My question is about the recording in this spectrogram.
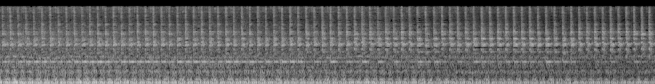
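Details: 1931 Ford Model A idling; fast metallic clatter from the starter gear hitting the flywheel/flex plate ring gear.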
